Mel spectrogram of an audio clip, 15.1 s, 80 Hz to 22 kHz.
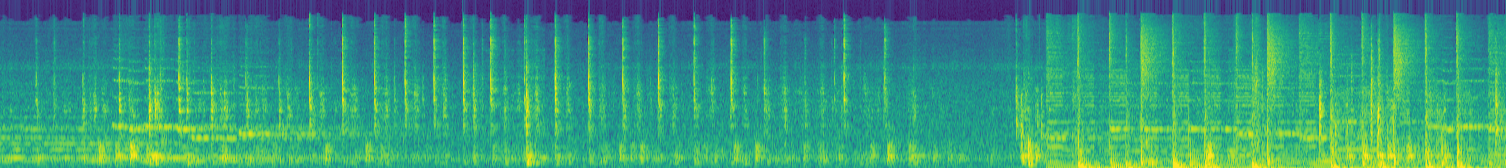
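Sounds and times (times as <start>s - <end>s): music: 0.0s - 3.8s, 10.5s - 15.0s.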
